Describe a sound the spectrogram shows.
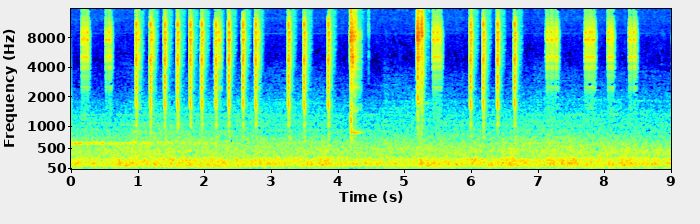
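Soft menu clicks tick quickly, one after another.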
